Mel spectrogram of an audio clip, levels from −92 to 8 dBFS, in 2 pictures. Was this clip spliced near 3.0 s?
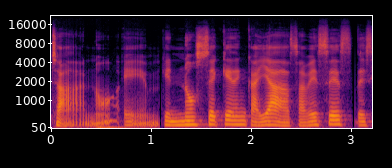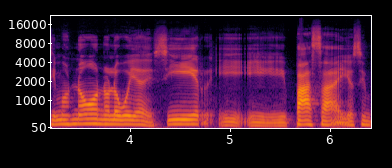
yes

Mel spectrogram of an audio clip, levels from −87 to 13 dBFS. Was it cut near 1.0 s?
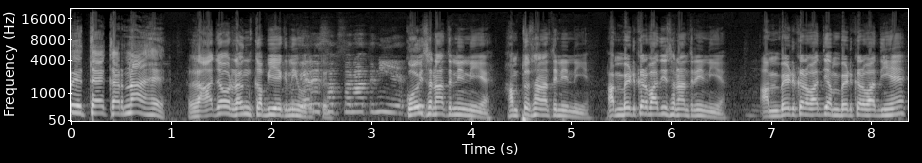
yes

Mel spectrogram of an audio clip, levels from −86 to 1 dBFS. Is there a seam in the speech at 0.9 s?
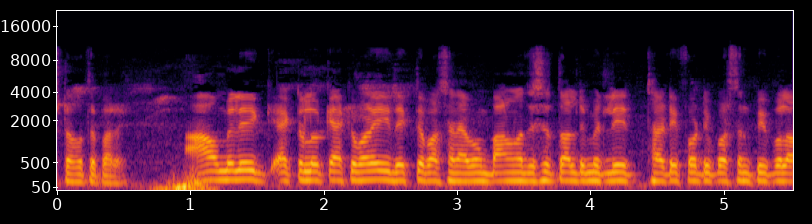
yes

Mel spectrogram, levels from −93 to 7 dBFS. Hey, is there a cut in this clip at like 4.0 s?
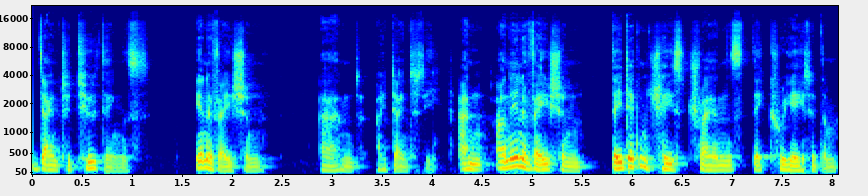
yes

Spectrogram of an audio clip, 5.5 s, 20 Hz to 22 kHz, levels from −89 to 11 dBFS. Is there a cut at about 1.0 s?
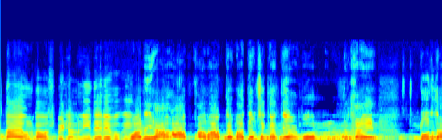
yes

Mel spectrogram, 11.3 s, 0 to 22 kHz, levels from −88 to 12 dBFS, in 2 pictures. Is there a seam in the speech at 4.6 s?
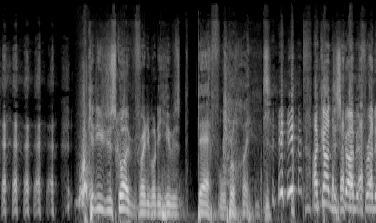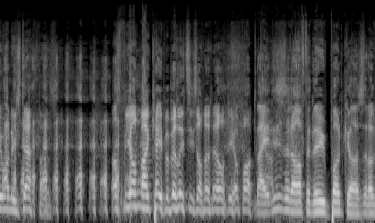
yes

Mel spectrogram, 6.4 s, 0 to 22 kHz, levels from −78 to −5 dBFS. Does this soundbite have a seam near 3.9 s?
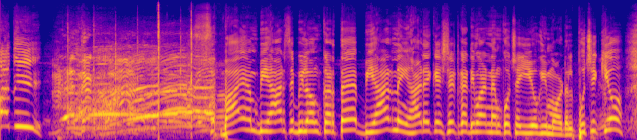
no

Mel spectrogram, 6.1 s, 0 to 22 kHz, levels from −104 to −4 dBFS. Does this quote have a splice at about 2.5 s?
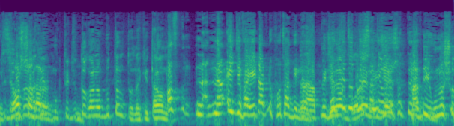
no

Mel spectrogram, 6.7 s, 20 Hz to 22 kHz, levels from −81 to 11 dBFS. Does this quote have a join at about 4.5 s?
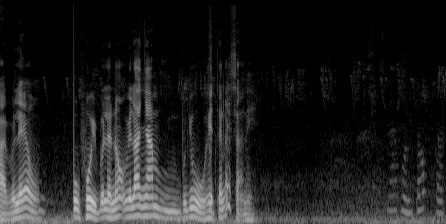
no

